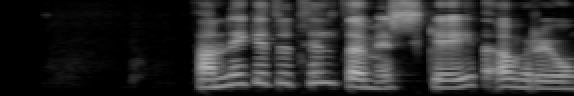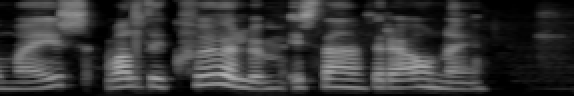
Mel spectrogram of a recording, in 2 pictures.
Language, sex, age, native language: Icelandic, female, 30-39, Icelandic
